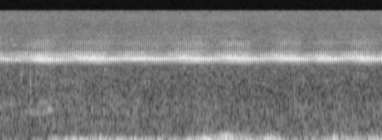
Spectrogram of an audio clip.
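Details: Savi's warbler reeling in polder reedland of the Nieuwe Dordtse Biesbosch, Netherlands: a steady, fast, insect-like buzz held without a break, with low rumbling wind noise underneath.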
